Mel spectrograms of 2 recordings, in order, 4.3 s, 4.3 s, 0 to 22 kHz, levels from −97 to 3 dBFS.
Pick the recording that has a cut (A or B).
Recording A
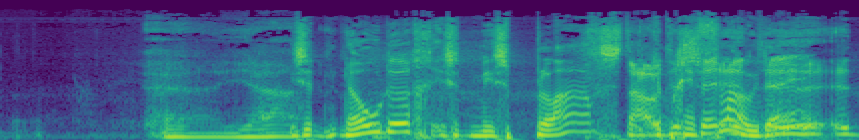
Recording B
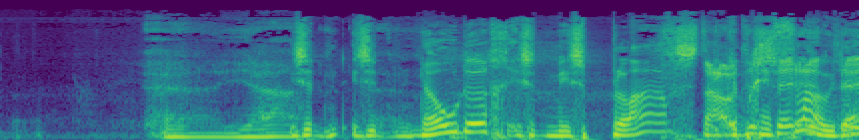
A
